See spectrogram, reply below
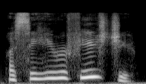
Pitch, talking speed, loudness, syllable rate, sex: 265 Hz, 205 wpm, -13 LUFS, 6.0 syllables/s, female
